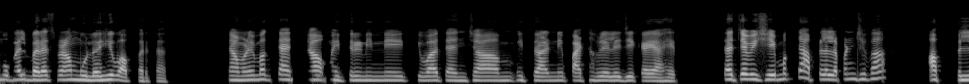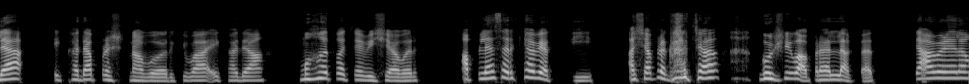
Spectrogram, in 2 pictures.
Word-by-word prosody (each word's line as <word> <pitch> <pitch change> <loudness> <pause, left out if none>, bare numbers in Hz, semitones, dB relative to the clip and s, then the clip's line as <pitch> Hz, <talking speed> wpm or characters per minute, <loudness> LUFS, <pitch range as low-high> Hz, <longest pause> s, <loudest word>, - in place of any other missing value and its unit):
Mobile 215 +1 -2
बऱ्याच 205 0 +3
वेळा 215 0 +3
मुलंही 205 0 +2
वापरतात. 160 -7 -3 0.6
त्यामुळे 200 +1 +1
मग 235 -1 0
त्यांच्या 215 -1 +1
मैत्रिणींनी 195 0 -3
किंवा 190 -1 +1
त्यांच्या 185 0 0
मित्रांनी 185 0 -3
पाठवलेले 185 0 -1
जे 180 +1 -3
काही 170 0 -1
आहेत, 160 -1 -2 0.5
त्याच्याविषयी 230 -1 +4
मग 250 +2 -5
ते - - 0
आपल्याला 230 -7 +1
पण 250 0 -5
जेव्हा 260 +4 -2 0.5
आपल्या 225 +5 +4 0.4
एखाद्या 220 +3 0
प्रश्नावर 175 -5 -2
किंवा 185 0 -1
एखाद्या 185 +1 -3 0.4
महत्त्वाच्या 245 -4 0
विषयावर 175 -2 -1 0.5
आपल्यासारख्या 290 +5 +1
व्यक्ती 170 - -1 0.4
अशा 265 +4 +2
प्रकारच्या 300 +1 +3 0.5
गोष्टी 270 -1 +3
वापरायला 210 -1 +3
लागतात, 180 -8 -1 0.4
त्यावेळेला 290 +2 +4
205 Hz, 115 wpm, -23 LUFS, 185-240 Hz, 0.6 s, त्याच्याविषयी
